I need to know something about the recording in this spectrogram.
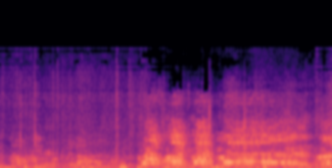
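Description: A young child's high voice calling out in long drawn-out cries, each held about a second and falling away at the end, over background chatter from a room of people.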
